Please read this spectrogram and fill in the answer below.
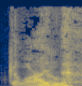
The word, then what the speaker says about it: Gallardo: Is that how you say it? Gallardo? – Yeah, Gallardo.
